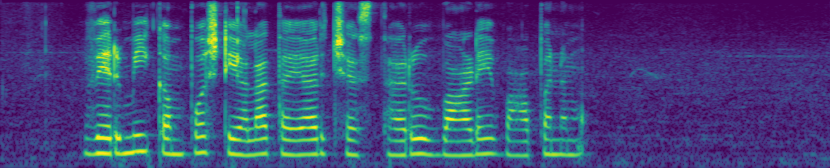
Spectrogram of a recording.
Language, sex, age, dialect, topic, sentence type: Telugu, female, 18-24, Utterandhra, agriculture, question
